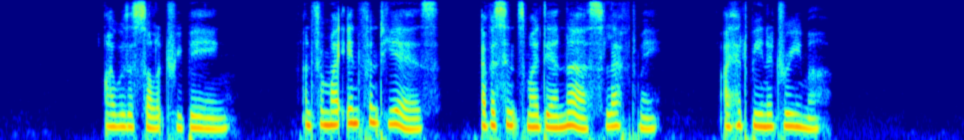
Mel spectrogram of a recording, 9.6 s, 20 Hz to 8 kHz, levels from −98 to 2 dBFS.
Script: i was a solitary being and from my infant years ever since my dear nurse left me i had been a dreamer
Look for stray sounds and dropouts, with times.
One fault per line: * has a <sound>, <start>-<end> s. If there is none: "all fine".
all fine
